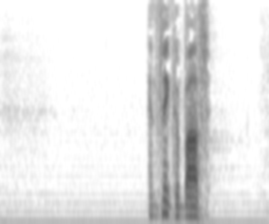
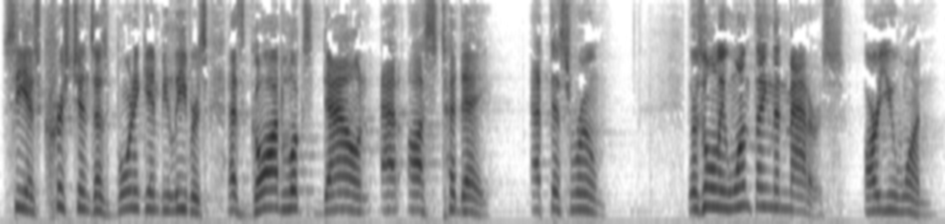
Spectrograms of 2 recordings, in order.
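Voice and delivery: loud, higher-pitched sermon delivery; full-force preaching; 7 semitones higher, 13 dB louder than usual. Acted. Preacher telling his congregation Jesus rejects the lukewarm, full-force preaching.

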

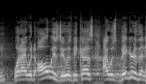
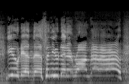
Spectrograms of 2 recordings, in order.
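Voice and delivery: boss yelling; 10 semitones higher than usual. Retold or imitated. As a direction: bark it out like an angry foreman. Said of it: "he starts yelling at me".

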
